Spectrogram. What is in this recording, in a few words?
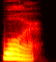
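"war", American English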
